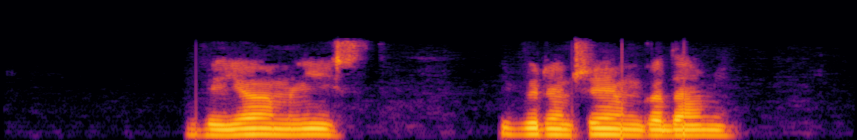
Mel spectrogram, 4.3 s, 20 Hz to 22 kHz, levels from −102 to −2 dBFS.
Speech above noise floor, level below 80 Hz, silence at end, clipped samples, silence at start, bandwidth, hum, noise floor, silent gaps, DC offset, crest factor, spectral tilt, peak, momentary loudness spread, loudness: 68 dB; -52 dBFS; 0.6 s; under 0.1%; 0.95 s; 7.8 kHz; none; -85 dBFS; none; under 0.1%; 18 dB; -6.5 dB/octave; -2 dBFS; 15 LU; -18 LUFS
